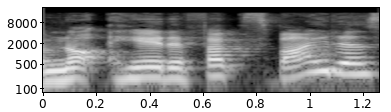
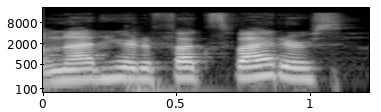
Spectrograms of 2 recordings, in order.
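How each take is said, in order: First: It is spoken in an Australian accent. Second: It is spoken in the speaker's normal accent.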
